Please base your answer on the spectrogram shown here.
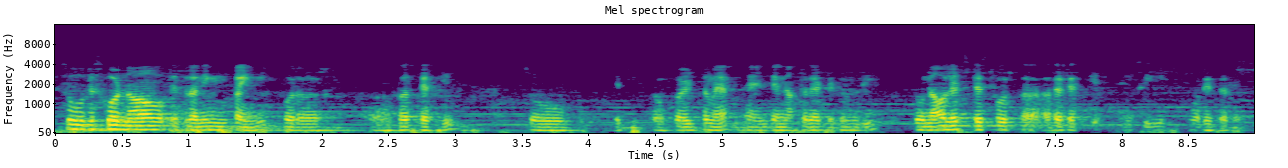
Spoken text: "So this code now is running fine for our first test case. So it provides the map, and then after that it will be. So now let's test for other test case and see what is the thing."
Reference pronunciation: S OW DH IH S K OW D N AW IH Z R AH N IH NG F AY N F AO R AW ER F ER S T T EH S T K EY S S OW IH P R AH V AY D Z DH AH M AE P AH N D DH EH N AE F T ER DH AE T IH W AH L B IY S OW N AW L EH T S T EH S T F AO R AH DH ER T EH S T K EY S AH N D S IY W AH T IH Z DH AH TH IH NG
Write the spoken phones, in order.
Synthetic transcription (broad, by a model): S OW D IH S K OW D N AW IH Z R AH N IH NG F AY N F AO R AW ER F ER S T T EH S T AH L S OW IH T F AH IH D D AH M AE P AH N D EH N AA F T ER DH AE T IH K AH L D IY S OW N AW L EH T S T EH S T F AO R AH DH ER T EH S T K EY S AH N D S IY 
